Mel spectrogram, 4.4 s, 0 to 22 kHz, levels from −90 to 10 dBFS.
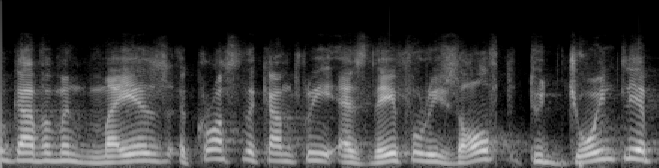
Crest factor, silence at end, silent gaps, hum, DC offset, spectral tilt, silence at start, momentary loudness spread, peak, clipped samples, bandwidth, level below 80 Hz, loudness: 16 dB; 0 s; none; none; under 0.1%; -7 dB/octave; 0 s; 7 LU; 0 dBFS; under 0.1%; 7.6 kHz; -54 dBFS; -16 LUFS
